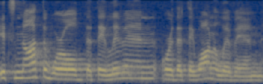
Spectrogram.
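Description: A woman speaks at a fairly slow pace in an ordinary speaking voice, her pitch fairly low. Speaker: panelist. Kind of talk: panel discussion answer. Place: stage.

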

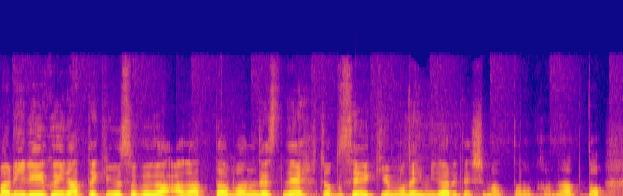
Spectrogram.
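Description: Very fast and with very wide pitch swings, a man's high voice comes through dry and close with no echo. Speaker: baseball YouTuber. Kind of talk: commentary video on player prospects. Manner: frequent filler words, polite formal style.

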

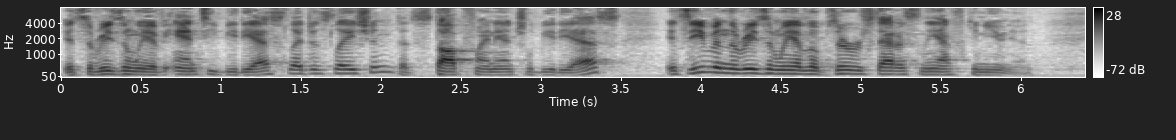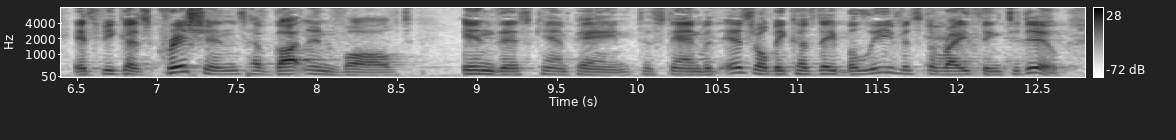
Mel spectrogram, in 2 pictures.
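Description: A man talks at a very fast pace with a lively intonation and a fairly high pitch. The recording is very clean, with a silent background. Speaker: advocacy leader. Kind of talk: panel discussion. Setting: stage with audience.

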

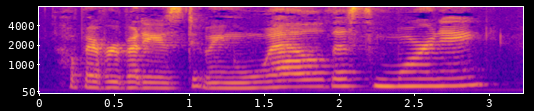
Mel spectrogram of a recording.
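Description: Somewhat breathy, a woman talks at a very slow pace with fairly even intonation. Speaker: ministry leader and home school mom. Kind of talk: livestream devotional chat. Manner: quiet, trying not to wake husband.

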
